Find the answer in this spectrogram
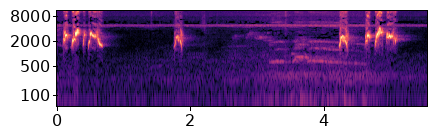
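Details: Red-whiskered bulbul from Thailand, song for training caged birds: a short warbled phrase, a lone sharp note, a soft low whistle, then another fast phrase of several bright notes.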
